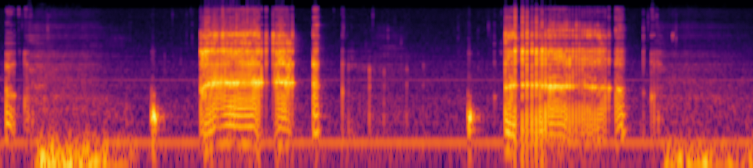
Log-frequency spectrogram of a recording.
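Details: Adult deliberately burping on command into a microphone after dinner: two long, loud belches with a rippling, gurgling tone, separated by quieter room noise and steady background hum; voluntary belching.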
